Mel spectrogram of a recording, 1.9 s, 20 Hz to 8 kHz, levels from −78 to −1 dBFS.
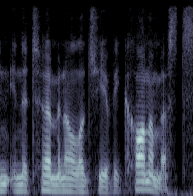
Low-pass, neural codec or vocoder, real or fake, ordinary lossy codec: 7.2 kHz; codec, 16 kHz in and 24 kHz out, 0.9 kbps, LongCat-Audio-Codec, fine tuned four codebook decoder; fake; Opus, 32 kbps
